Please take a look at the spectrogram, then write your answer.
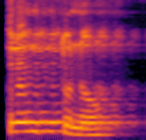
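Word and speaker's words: trentuno: তো চলুন শুরু করি 31 এর ইতালিয়ান শব্দ ত্রেতুন ত্রেতুন মানে 31 পরের সংখ্যাটি রয়েছে 32 32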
